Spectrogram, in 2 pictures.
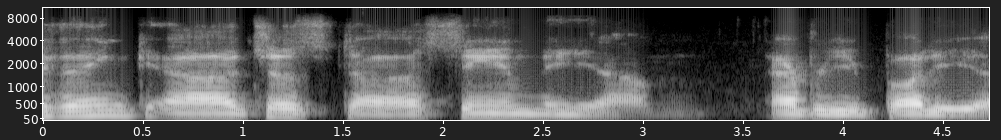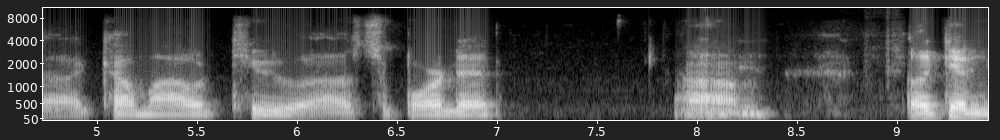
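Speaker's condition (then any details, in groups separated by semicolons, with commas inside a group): ALS; speech issues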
